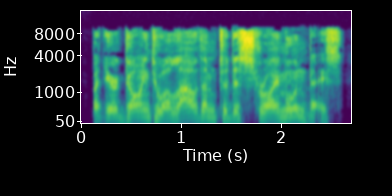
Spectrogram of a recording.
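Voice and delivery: high, loud outraged question. A narrator's reading. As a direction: challenge him in outrage. Rashid outraged.

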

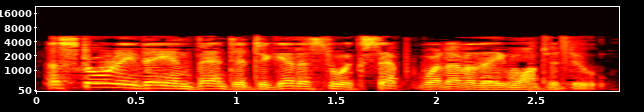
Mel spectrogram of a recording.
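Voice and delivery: insistent. A narrator's reading. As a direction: keep insisting, pitch up. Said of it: "Meek insisted".

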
